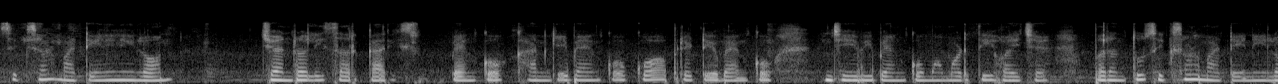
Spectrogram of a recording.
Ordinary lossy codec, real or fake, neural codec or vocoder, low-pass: Opus, 24 kbps; real; none; 7.2 kHz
